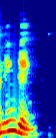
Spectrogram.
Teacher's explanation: E o M será uma semivogal porque tem som de i. A gente fala nem fala ningém.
